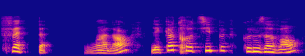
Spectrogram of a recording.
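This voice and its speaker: A woman giving a patient grammar lesson, explaining each point slowly and rephrasing it several times. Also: mid-range voice, big pitch swings, muffled recording. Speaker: teacher.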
